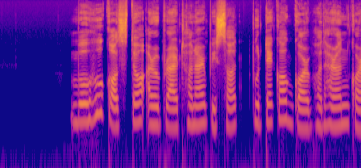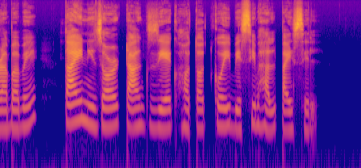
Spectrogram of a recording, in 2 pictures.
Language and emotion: Assamese, neutral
